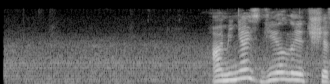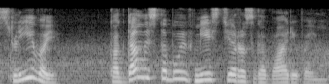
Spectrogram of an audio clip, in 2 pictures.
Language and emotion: Russian, neutral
